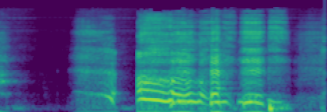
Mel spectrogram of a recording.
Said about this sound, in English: Do you want to let out the yawn first? I'm like trying to, but I keep on thinking you're going to want me to talk, so I keep on like stopping mid-yawn.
